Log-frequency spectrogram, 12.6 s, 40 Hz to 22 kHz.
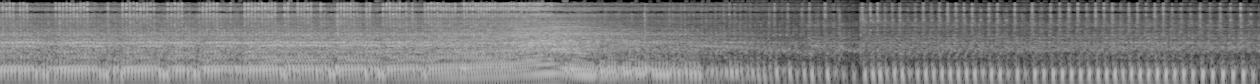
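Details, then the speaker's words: Kawasaki Prairie 300 ATV at idle after removing the cover where snake remains were found: even single-cylinder firing at about four pulses a second with no scraping or chatter; the earlier noise is gone, with only a slight rub mark inside. "Well, that noise has gone away since I took the cover off. I wonder if it was because of that snake."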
